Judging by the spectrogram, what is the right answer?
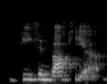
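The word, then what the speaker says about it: Dieffenbachia: Sentences, the Diefenbachia is an ornamental plant that is used fundamentally like an indoor plant. Are there any alternate pronunciations? Just the one, Diefenbachia. Diefenbachia.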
